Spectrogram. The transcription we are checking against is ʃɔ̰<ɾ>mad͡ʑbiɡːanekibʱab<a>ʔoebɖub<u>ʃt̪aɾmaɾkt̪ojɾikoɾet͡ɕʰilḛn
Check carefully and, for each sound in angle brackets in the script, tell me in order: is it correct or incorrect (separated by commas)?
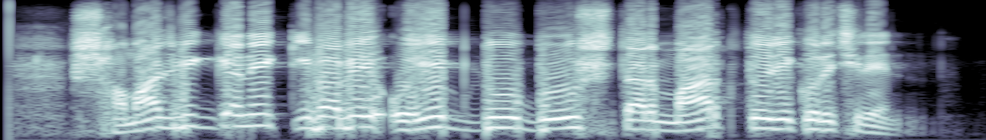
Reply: incorrect, incorrect, correct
